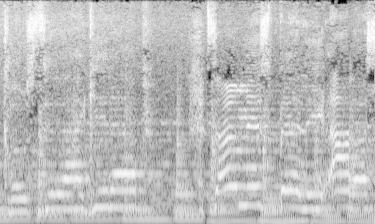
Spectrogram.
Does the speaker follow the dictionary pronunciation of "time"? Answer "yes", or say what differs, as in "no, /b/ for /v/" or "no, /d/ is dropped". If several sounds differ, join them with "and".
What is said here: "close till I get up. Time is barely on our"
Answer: no, /s/ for /t/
